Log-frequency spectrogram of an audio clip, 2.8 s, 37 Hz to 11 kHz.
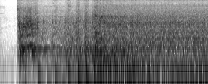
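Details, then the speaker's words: Allis Chalmers 917 hydro garden tractor after carburetor cleaning: catches instantly and runs steady without choke, where before it only ran with choke on; now bogs with choke on. "yeah, that was no choke. Before it wouldn't run with the choke off, it would only run with the choke on."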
